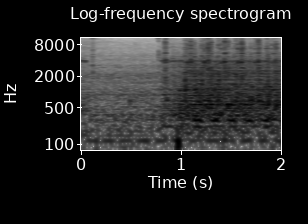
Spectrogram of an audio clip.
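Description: Electric sewing machine starting up about a second in and then stitching at a rapid, even rate, the needle ticking fast as bias tape is fed under the presser foot.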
